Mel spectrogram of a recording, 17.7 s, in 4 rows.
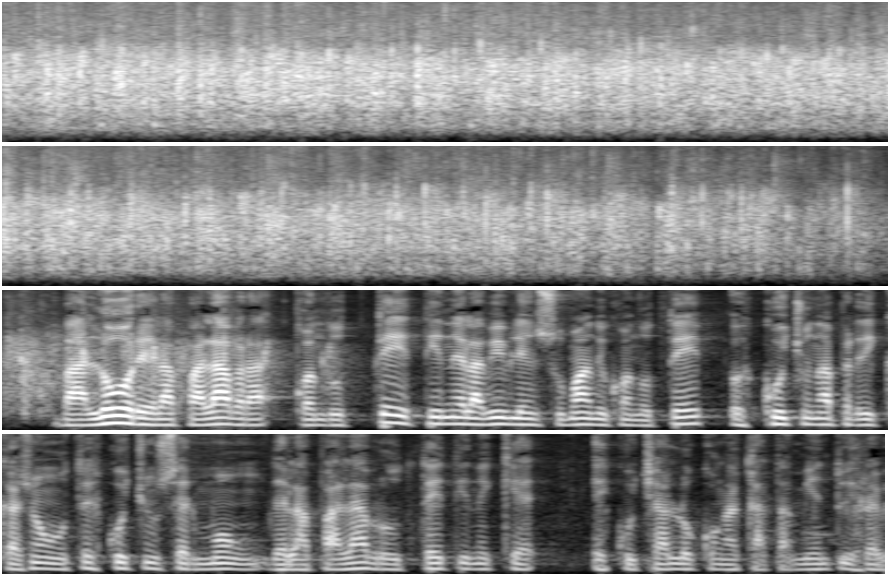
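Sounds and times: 
audience applause: 0.0 - 10.0
speech: 9.2 - 17.6.

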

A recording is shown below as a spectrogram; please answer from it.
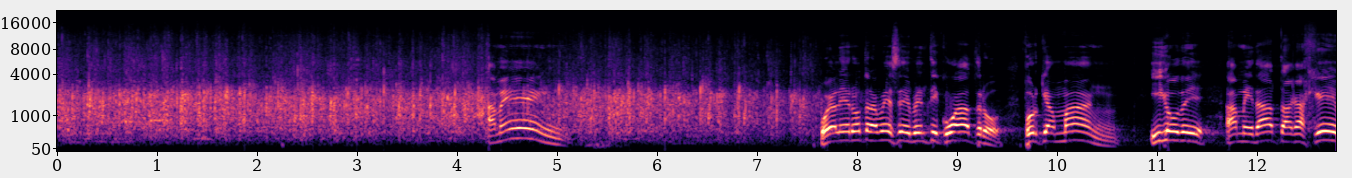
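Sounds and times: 
audience applauding: 0.0 - 8.2
speech: 4.3 - 5.3, 7.6 - 12.7.

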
